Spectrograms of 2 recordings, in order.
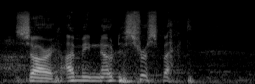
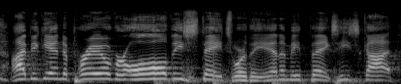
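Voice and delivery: raised pitch, chant-like repetition growing louder; building preacher cadence; 6 semitones higher, 6 dB louder than usual. Real, not acted. Preacher recounting prayers over the states, building cadence. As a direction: roll through the list on one high note, building.

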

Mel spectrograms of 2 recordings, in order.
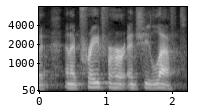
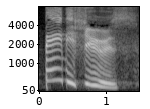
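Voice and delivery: mock deadpan; 7 semitones higher, much slower than usual. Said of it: "we could have stood up in that meeting and been like".

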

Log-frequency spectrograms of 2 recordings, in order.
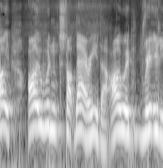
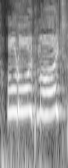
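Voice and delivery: put-on Brummie accent; 13 semitones higher, 4 dB louder than usual. Teasing co-host about his supposed accent, Brummie. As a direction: exaggerate a Dudley Brummie accent, pitched right up. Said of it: "This is what John thinks I am".

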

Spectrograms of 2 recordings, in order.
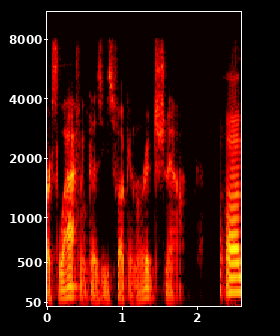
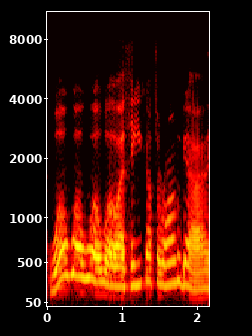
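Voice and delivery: alarmed denial. Retold or imitated. Acts out his alarmed denial.

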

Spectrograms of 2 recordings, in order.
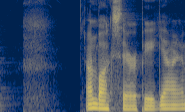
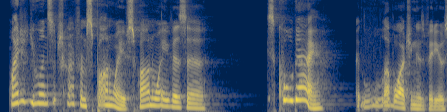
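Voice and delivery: squeaky high indignant fan voice, much higher; outraged fan; 10 semitones higher than usual. Retold or imitated. A fan scolding him for unsubscribing, squeaky and high. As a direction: play a shocked superfan defending his favorite.

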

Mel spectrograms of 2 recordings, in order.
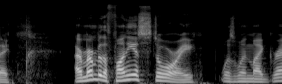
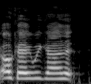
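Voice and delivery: cheerful agreeing; 11 semitones higher, 6 dB louder than usual. Retold or imitated. Family agreeing.

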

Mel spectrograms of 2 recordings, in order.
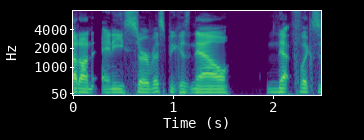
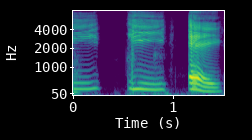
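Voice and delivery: high, slow letter by letter; exaggerated patience, each letter stretched; mock spelling out; 9 semitones higher, 4 dB louder, slower than usual. Co-host spelling the slang for him, mockingly slow.

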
